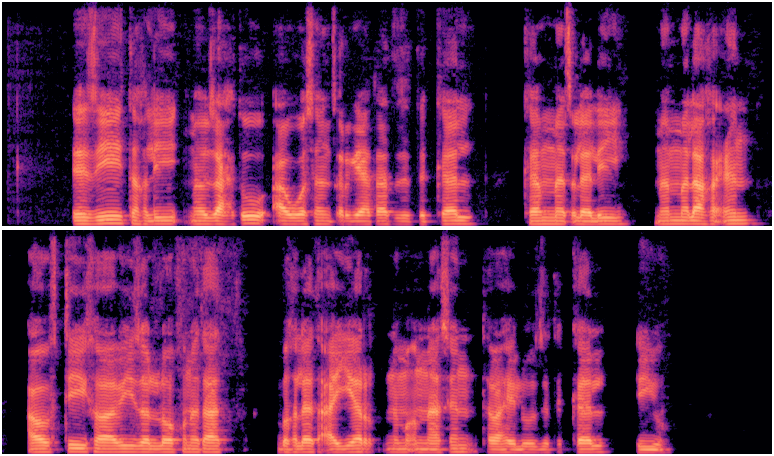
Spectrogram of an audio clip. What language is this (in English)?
Tigrinya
